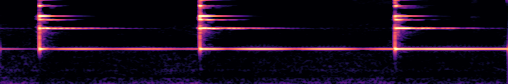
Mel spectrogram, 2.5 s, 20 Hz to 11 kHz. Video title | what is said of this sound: WHISTLES and Wasp Man, Matchbox Cars, Davidson and Sowerby Glass, Red AA Badge...No. 28 | Nice ring to it if you tap it as well. Oh, yeah. Beautiful. Yeah, lead glass as well.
